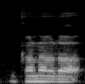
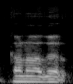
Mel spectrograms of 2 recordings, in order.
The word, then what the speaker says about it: கனாதர்: இந்த founder of வைசேசிகா ஃபார் கனாதர், கனாடா அப்படின்னு நம்ம சொல்றோம் உச்சரிப்புல. தமிழ்ல சொல்றீங்கன்னா கனாதர் என்று உச்சரிக்கலாம். இவை நமக்கு என்ன விஷயங்களை போதிக்கிறது என்றால், மெட்டாபிசிக்ஸ், புலன் கடந்த ஒரு அறிவியலை நமக்கு தருகிறது.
